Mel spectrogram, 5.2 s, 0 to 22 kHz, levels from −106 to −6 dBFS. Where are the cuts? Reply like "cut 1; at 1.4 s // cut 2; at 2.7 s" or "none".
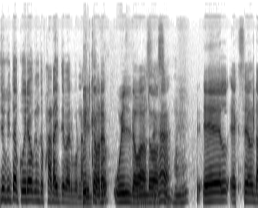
cut 1; at 1.6 s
